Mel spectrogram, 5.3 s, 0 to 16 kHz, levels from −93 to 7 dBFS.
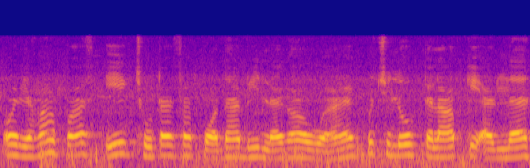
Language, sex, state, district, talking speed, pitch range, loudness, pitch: Hindi, male, Madhya Pradesh, Katni, 180 wpm, 170-210 Hz, -13 LUFS, 185 Hz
